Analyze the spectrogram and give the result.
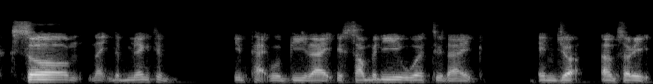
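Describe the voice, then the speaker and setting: Young man, deep voice, many fillers. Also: no echo, muffled recording. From Malaysia. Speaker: interviewee. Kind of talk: casual interview answer.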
